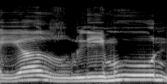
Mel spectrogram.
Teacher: ज़ा को नरमी से भी पढ़ना है और साथ में इसका दूसरी क्या सिफत है, इसमें पुर भी पढ़ना है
